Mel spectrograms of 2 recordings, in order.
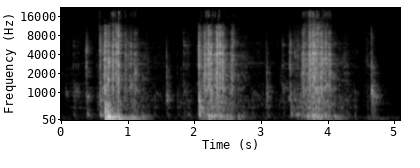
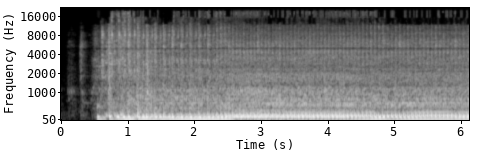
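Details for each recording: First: Ryobi pressure washer engine, after fuel turned back on and carb bowl refilled, choke on: three pulls each giving one brief pop and sputter before dying; intermittent firing/backfiring, owner suspects valves or clogged exhaust; weak compression, likely stuck valve. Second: Old, previously seized Ryobi pressure washer engine, freed by hammer-tapping, first start after reassembly: short pull, fires at once and settles into a brisk, even putter on choke, running cleanly. Normal start and run.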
